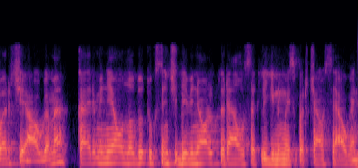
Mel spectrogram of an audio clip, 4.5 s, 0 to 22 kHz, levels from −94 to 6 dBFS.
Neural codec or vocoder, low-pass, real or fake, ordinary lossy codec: none; 7.2 kHz; real; Opus, 16 kbps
